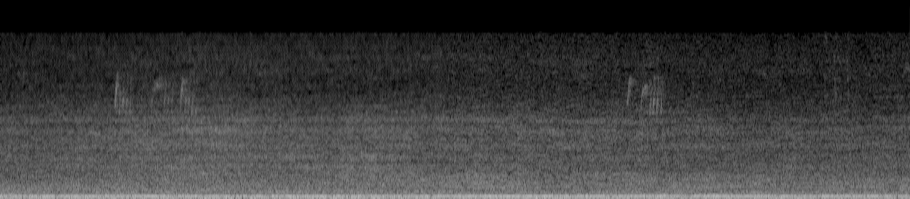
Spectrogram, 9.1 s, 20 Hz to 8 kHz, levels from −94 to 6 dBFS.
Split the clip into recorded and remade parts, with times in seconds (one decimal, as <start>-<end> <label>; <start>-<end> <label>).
0.0-4.5 remade; 4.5-9.1 recorded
